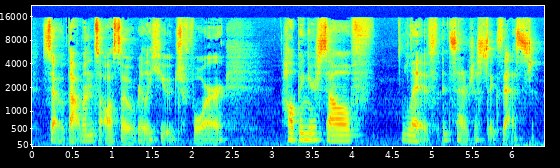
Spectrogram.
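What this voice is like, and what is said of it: Sick, rough-sounding voice. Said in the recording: “sorry for my voice being all sick and gross”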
